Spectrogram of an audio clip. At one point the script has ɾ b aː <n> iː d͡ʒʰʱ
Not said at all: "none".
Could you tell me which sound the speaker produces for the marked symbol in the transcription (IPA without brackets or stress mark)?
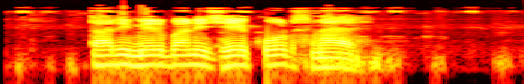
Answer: n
